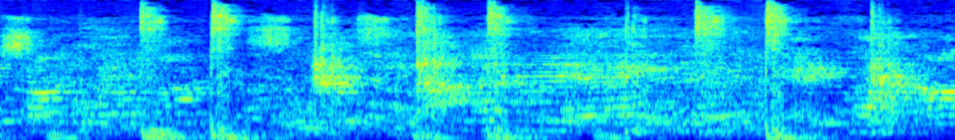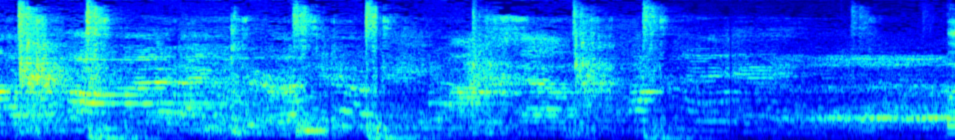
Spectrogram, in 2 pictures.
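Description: Heavy drum-and-bass music thumps.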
